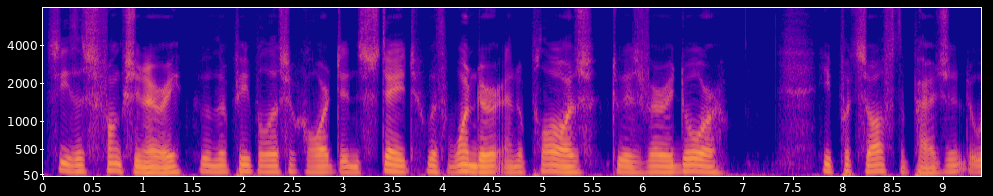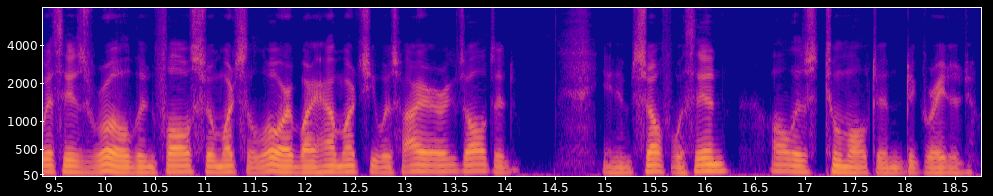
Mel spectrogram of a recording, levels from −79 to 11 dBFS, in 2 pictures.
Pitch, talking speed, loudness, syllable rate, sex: 100 Hz, 145 wpm, -17 LUFS, 4.1 syllables/s, male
